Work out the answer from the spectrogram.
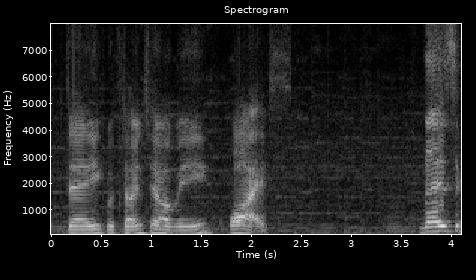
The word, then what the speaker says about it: Weiss: Yes, and when we last left off, hey Krogia, David is going on a date with Don't Tell Me, Weiss. That is the correct way to pronounce it, but I don't think we have any dates yet.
